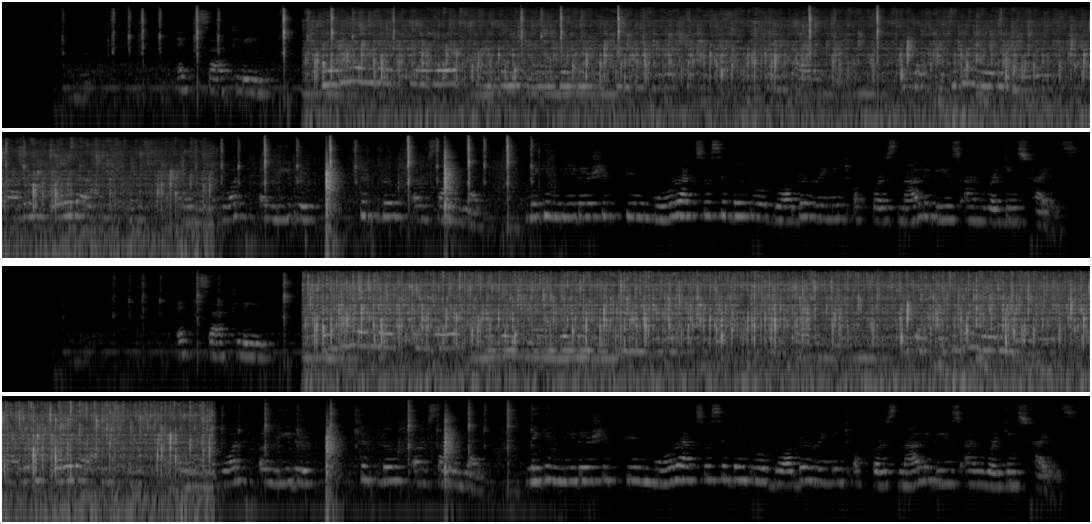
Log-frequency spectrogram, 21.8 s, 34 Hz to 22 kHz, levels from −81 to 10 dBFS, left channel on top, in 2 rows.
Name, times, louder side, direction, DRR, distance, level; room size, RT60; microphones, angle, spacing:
sound 1, 0.6-16.3, left 12 dB, 50° left, 0.3 m, -43 dB
voice 1, 1.7-2.7 3.2-14.0 14.4-15.7 16.1-21.6, right 1 dB, 20° left, 2.9 m, -48 dB
sound 2, 3.0-13.0, right 9 dB, 75° right, 0.6 m, -33 dB
sound 3, 11.3-16.4, left 6 dB, 80° left, 1.2 m, -42 dB
6.0 x 3.3 x 5.4 m
head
